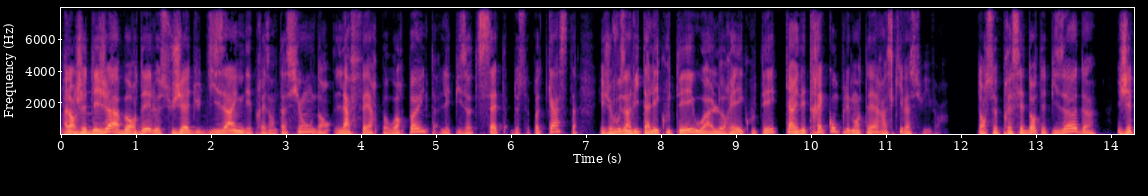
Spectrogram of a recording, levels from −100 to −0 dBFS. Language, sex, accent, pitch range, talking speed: French, male, French, 100-145 Hz, 180 wpm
